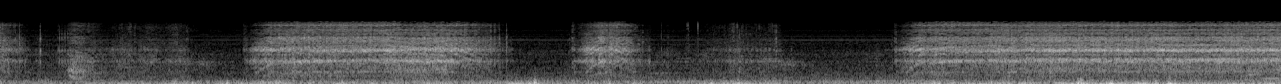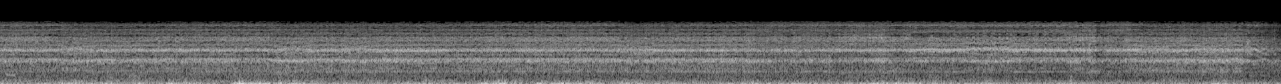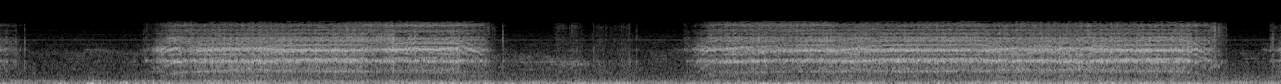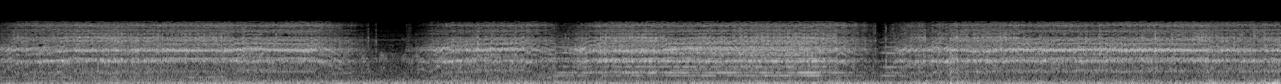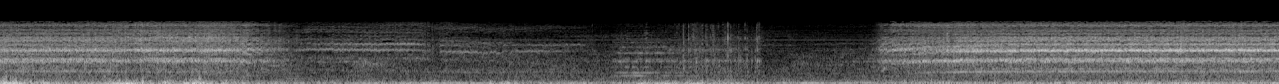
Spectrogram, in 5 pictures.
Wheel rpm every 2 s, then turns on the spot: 20, 90, 60, 20, 60, 160, 160, 160, 160, 160, 160, 160, 110, 50, 160, 30, 100, 160, 130, 110, 140, 60, 130, 110, 160, 160, 140, 0, 0, 20, 140, 160.
0-2 6-8 30-32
